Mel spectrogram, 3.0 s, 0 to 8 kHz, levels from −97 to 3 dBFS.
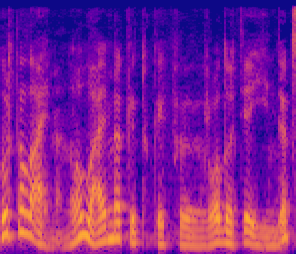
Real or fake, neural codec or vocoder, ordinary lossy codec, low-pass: fake; codec, 16 kHz, 4 kbps, FreqCodec, larger model; AAC, 48 kbps; 7.2 kHz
